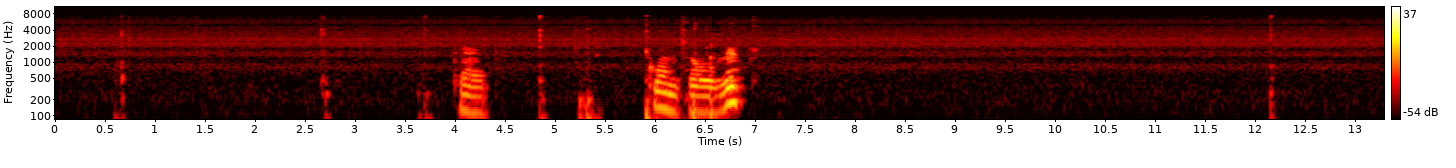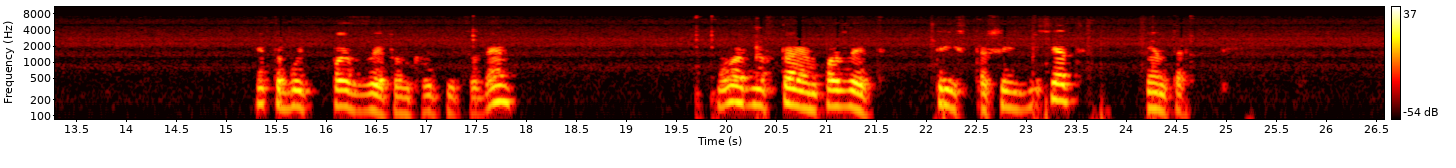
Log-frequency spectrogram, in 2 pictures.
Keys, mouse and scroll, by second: 6.3 ctrl+z.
